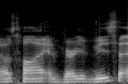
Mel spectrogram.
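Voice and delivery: normal talking voice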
